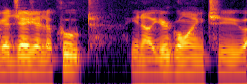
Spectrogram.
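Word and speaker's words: Jaeger-LeCoultre: the holy trinity then there's a brand called jj le cout it's pronounced it looks like when you read it it's like jager lakotra but it's jj lecout or jesus so they're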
